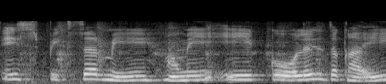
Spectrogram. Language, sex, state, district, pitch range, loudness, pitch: Hindi, female, Punjab, Fazilka, 195-225 Hz, -14 LUFS, 210 Hz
